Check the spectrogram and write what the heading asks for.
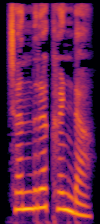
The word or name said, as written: ಚಂದ್ರಖಂಡ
